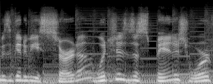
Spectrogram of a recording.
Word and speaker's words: Serta: made it an S here's the true pronunciation with a r r i can't roll my arms also I just kind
